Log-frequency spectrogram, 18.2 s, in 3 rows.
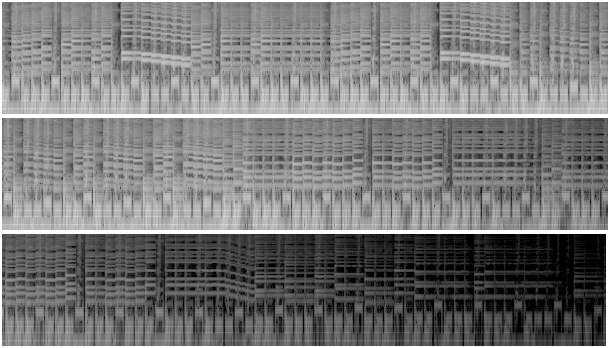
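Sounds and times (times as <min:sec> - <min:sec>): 
boss battle background music: 0:00.0 - 0:11.6.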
